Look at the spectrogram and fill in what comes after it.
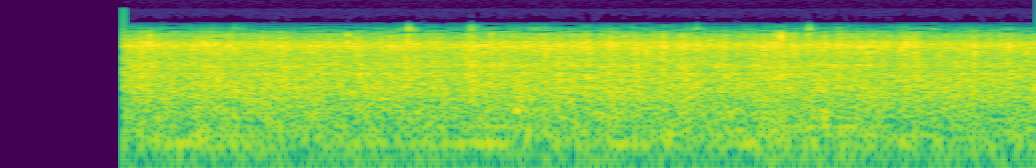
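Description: Heavy rain pouring down, picked up by a security camera's microphone: a steady hiss with a few faint ticks of drops. It starts abruptly about a second in and cuts off right at the end.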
